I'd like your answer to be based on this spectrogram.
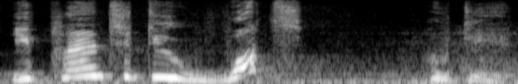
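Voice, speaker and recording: An actor playing a fussy, curious and anxious scholarly tinkerer in a video game, speaking in a formal, exclamatory way. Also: male voice, sits high, huge pitch swings, slow pace, slight background noise, full character voice. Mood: alarmed, resigned. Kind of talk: video game character dialogue.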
